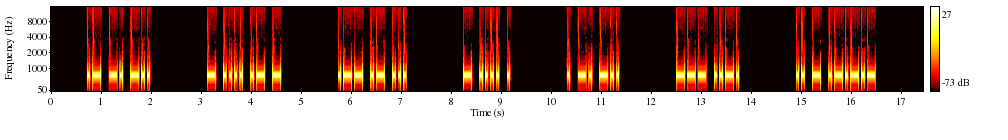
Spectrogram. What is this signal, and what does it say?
Morse code, heard as a keyed tone, about 21 wpm, 700 Hz. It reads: AND THAT WAS THE END OF IT.
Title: 3x Word-Spacing - Sentences from Top 200 Words - 22wpm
